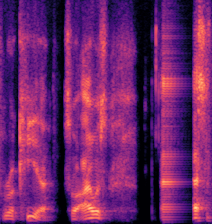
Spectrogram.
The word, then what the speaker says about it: rakia: questions which is okay you know rakia is pronounced Rokia so I was that's the third thing I'm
